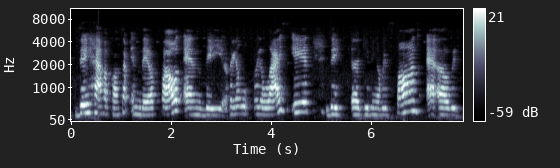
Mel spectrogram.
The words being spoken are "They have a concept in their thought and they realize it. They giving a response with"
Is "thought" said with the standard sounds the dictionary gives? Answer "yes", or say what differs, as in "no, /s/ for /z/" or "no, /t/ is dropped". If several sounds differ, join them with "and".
no, /f/ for /θ/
